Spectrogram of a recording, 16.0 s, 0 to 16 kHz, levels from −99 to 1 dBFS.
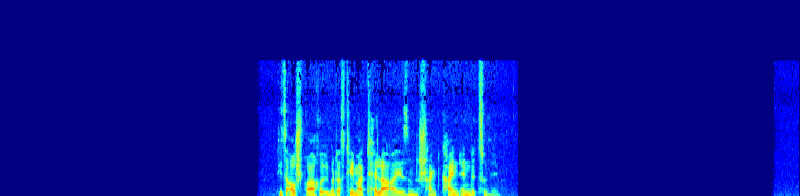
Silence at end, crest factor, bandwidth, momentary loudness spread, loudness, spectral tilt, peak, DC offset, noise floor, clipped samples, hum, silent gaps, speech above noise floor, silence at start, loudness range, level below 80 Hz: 6.1 s; 26 dB; 11.5 kHz; 12 LU; -30 LUFS; -5 dB/octave; -10 dBFS; under 0.1%; -71 dBFS; under 0.1%; none; none; 40 dB; 5.6 s; 13 LU; -64 dBFS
